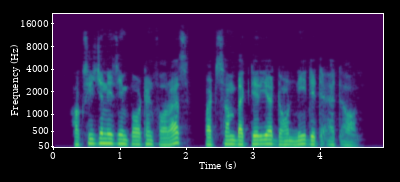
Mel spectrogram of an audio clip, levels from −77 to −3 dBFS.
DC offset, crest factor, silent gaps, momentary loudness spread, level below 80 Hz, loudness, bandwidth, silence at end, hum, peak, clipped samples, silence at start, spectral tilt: under 0.1%; 18 dB; none; 11 LU; -52 dBFS; -22 LUFS; 13.5 kHz; 0.4 s; none; -4 dBFS; under 0.1%; 0.3 s; -7 dB/octave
